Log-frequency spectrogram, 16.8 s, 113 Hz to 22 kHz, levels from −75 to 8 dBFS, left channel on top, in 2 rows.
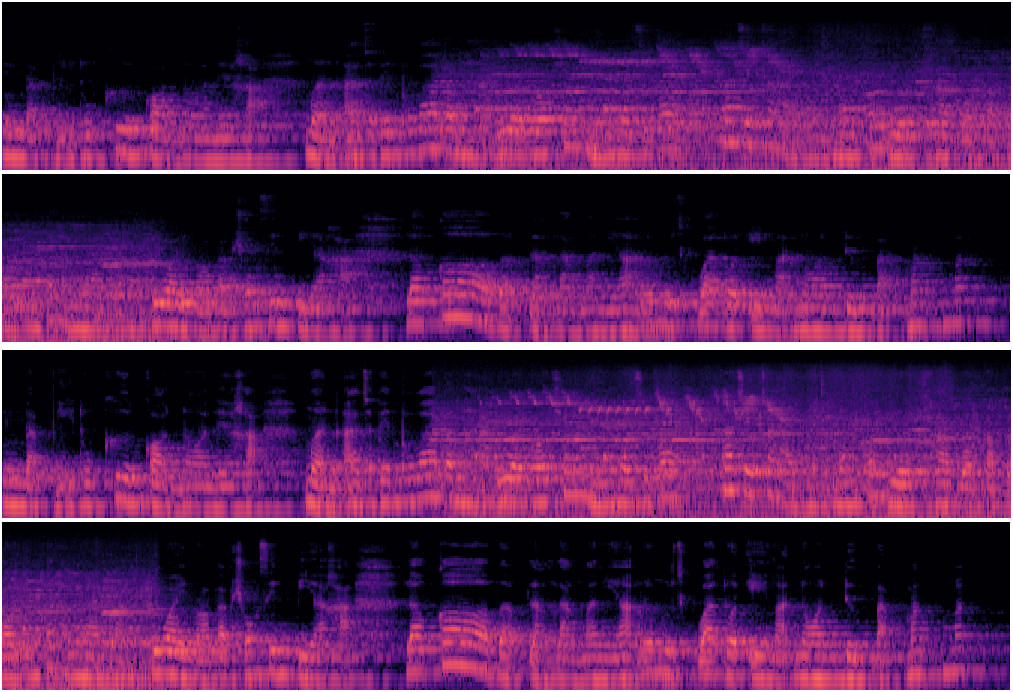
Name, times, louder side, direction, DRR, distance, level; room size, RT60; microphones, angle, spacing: voice 1, 0.0-16.4, right 2 dB, 40° right, 7 dB, 0.5 m, -30 dB
sound 1, 3.6-9.7, right 2 dB, 90° right, 0.7 m, -31 dB
11.0 x 4.0 x 3.2 m, 2.1 s
head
